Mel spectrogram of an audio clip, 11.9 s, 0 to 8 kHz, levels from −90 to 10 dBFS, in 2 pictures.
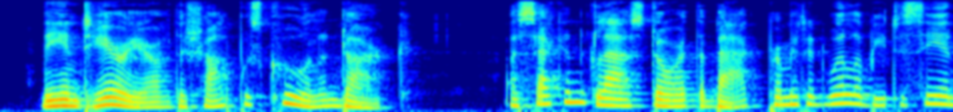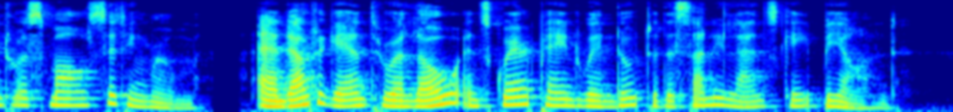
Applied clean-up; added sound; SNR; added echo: none; none; none; none.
